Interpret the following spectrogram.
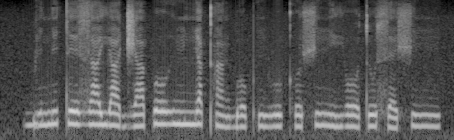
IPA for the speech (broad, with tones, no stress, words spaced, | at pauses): bi˨ni˦te˦za˦ ja˨d͡ʒa˨˦ po˦ɣĩ˦ ɲa˦kʰã˨ ɡ͡bo˨pʰi˨ βu˨kʰʊ˨ ʃiː˦˨ joː˦˨tu˦ sɛ˨ ʃiː˦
